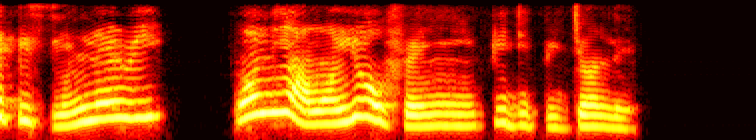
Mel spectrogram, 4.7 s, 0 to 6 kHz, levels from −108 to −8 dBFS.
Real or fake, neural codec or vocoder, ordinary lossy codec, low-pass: fake; codec, 16 kHz, 4 kbps, FreqCodec, smaller model; none; 5.4 kHz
